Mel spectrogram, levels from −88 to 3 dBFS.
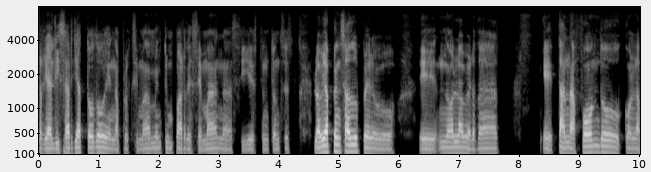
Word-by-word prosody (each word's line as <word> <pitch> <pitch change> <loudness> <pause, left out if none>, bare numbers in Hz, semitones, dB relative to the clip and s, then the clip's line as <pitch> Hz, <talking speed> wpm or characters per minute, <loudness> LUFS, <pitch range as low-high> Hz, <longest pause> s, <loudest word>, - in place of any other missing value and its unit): realizar 100 +1 +1
ya 115 -1 +3
todo 110 0 +1
en 95 -2 -4
aproximadamente 100 +4 -7
un 105 -2 -9
par 100 -2 -1
de 95 -2 -7
semanas, 95 +1 -5
y 90 +2 -7
esto 90 0 -13
entonces 95 +2 -10 0.3
lo 110 - +6
había 130 +3 +9
pensado, 140 0 +5
pero, 95 -6 -2 0.4
eh, 95 -1 -1
no 110 0 0
la 110 -1 +2
verdad, 100 0 -3 0.7
eh, - - -1
tan 110 0 +2
a 100 - +5
fondo, 125 +1 +2
o 110 -4 -2
con 100 -1 -5
la 95 - -2
100 Hz, 160 wpm, -23 LUFS, 95-110 Hz, 0.7 s, había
